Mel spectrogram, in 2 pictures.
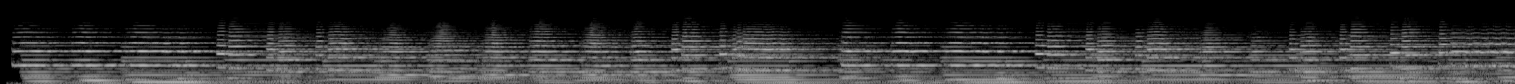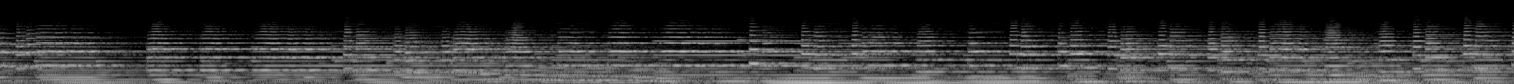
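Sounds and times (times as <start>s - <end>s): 
trumpet tune: 0.1s - 30.2s.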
